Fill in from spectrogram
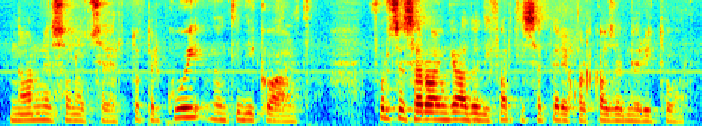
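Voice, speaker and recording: A man's voice: a little high, fairly quick, a little mellow, close to an everyday voice. A man reading as an old male wizard who gives earnest warnings in a grave tone.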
